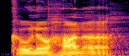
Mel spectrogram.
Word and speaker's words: Konoha: the finals to face Konohana, or however you pronounce it, you know? I think we literally Googled how to pronounce it, and it was Konoha. Konoha. Yeah, there you go. Like a cone, man.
